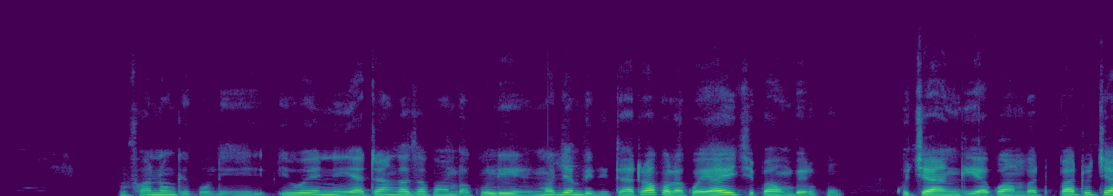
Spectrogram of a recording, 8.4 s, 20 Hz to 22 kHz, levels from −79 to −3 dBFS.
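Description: No technical faults are audible.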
